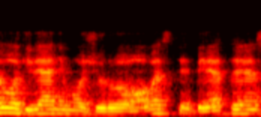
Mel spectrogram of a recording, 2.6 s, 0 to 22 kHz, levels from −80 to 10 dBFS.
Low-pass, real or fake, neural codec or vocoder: 7.2 kHz; fake; vocoder, 22.05 kHz, 80 mel bands, WaveNeXt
